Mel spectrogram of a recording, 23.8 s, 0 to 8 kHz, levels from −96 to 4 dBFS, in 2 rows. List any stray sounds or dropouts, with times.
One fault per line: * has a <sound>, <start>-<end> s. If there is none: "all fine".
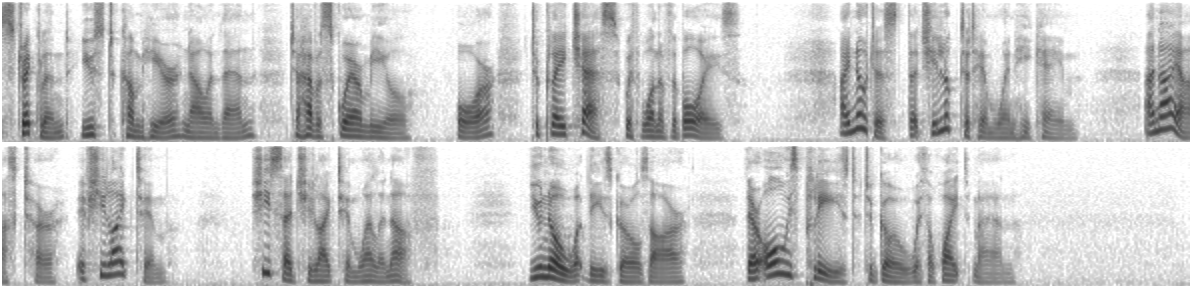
all fine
